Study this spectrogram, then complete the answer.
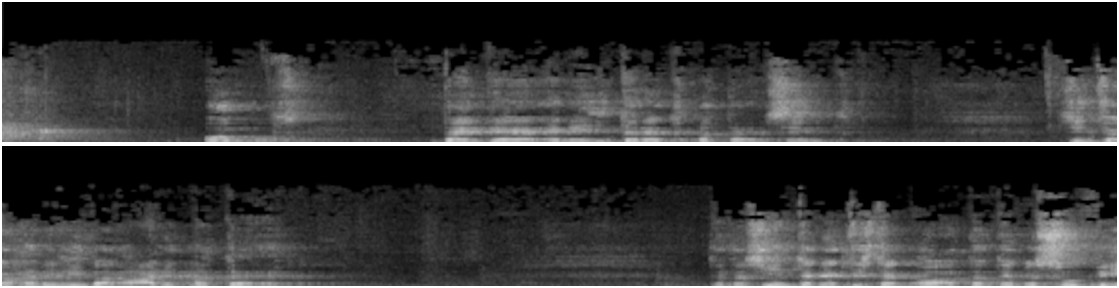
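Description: An older man speaks calmly into a microphone, heard through loudspeakers in a large hall.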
